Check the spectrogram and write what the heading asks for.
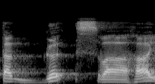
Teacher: the Anuswara becomes G because Anuswaram followed by Sa has to be pronounced as G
